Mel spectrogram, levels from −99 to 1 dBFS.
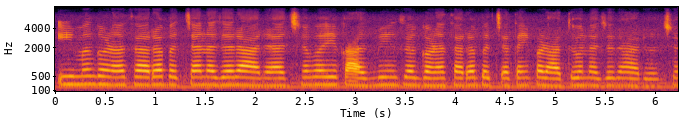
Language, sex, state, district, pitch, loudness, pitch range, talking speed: Rajasthani, female, Rajasthan, Nagaur, 225 Hz, -16 LUFS, 215-230 Hz, 200 wpm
